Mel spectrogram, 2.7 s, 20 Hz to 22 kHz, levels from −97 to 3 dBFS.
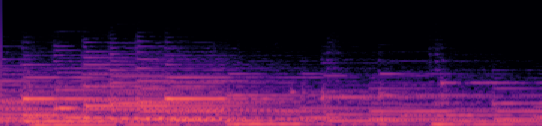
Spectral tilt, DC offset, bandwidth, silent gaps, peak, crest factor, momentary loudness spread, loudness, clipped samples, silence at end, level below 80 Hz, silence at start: -9.5 dB/octave; under 0.1%; 6.6 kHz; none; -20 dBFS; 14 dB; 9 LU; -34 LUFS; under 0.1%; 0 s; -46 dBFS; 0 s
